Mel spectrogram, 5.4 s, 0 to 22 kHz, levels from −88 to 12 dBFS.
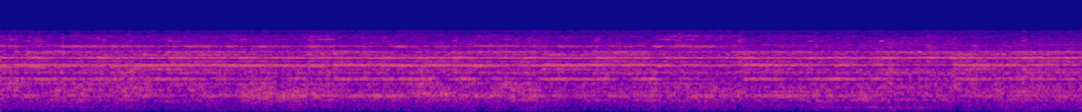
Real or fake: fake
